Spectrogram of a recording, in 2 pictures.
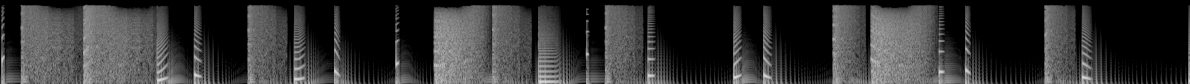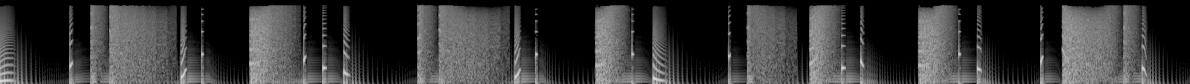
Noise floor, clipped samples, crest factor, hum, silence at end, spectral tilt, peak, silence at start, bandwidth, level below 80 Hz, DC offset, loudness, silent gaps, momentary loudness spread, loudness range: -57 dBFS; under 0.1%; 20 dB; none; 0.4 s; -2.5 dB/octave; 0 dBFS; 0 s; 17 kHz; -36 dBFS; under 0.1%; -18 LUFS; none; 12 LU; 4 LU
